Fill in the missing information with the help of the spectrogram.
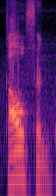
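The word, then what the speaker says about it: kaufen: ওকে আরেকটা কম্বিনেশন দেখি আ আর উ মিলে উচ্চারণটা হবে আও এর মত আও আমি আপনাকে এক্সাম্পল দেখাই লাওফেন ওকে লাউফেন কাউফেন ফাউল লাফেন মিন্স ওয়াক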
